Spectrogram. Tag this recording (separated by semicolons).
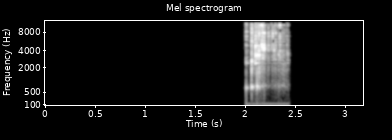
CZ; Czech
